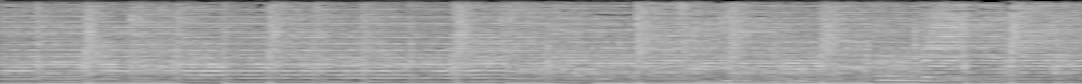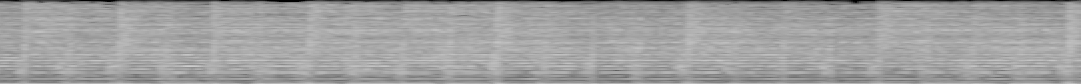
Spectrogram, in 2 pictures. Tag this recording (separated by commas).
Music, Progressive rock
